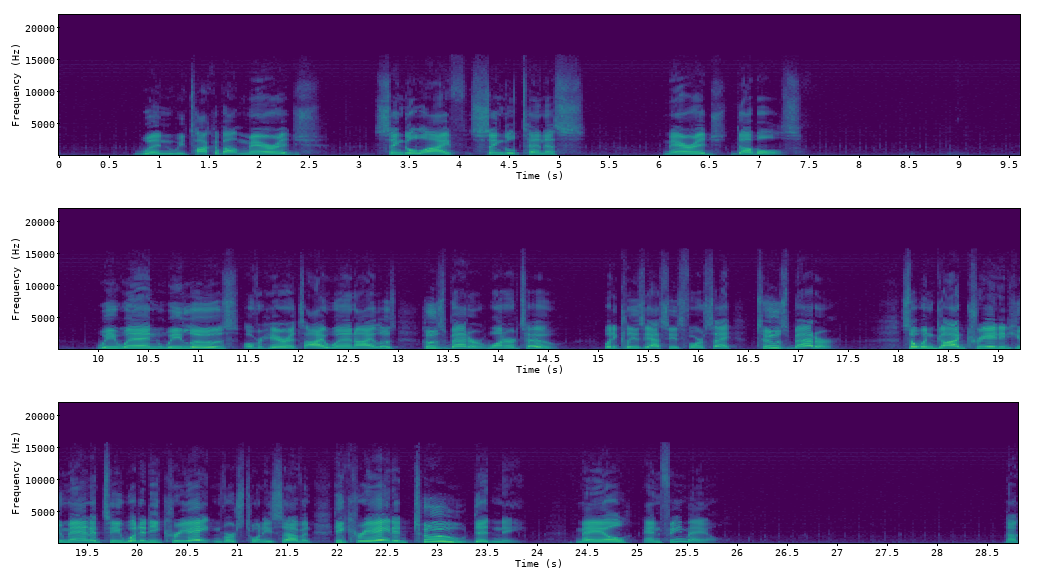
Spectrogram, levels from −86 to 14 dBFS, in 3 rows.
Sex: male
